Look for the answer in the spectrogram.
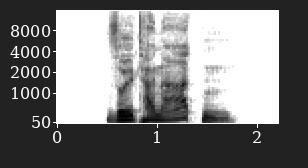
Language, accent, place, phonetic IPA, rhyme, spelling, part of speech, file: German, Germany, Berlin, [zʊltaˈnaːtn̩], -aːtn̩, Sultanaten, noun, De-Sultanaten.ogg
- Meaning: dative plural of Sultan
